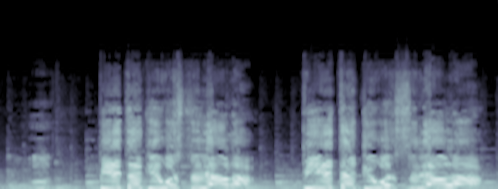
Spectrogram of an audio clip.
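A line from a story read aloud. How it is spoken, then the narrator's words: Shouting with all strength. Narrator (Chinese): 使出全身的力气叫喊起来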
